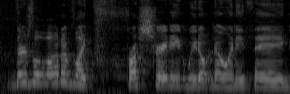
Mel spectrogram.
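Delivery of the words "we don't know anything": ordinary delivery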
